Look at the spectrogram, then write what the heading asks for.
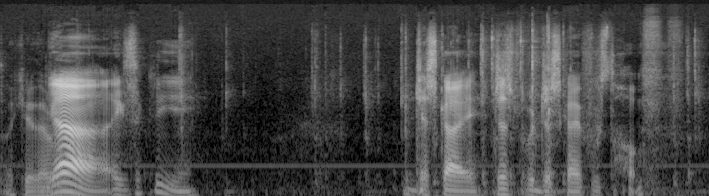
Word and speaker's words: Jeskai: oh, It's Jeskai. Jeskai. Wow. Jeskai Control? Do you see the name wrong or something?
